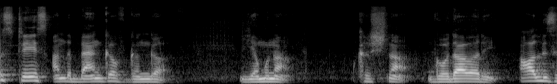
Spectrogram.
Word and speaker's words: Ganga: a shelter of mother gangas in English we call gangas but uh in Sanskrit it is pronounced as ganga ganga Maya yes so there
